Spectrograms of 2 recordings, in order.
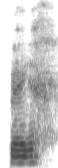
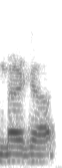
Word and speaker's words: Murger: Well, yeah, well, it's usually just accepted, but Murga, I go when you seconded it. All right, mover. And I just spoke to make sure that Michael Murger is the correct pronunciation.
